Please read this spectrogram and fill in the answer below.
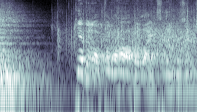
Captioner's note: clapping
